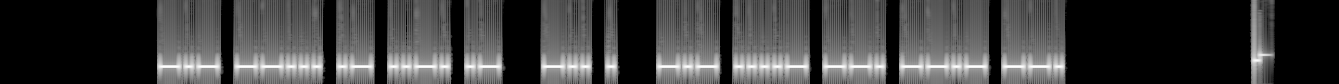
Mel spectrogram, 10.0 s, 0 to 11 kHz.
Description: Morse code, heard as a keyed tone, about 25 wpm, 700 Hz. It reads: K7AFA DE K4GQG
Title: USA Callsign DE Callsign - 5 Characters - 25wpm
